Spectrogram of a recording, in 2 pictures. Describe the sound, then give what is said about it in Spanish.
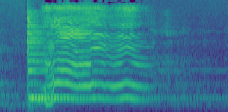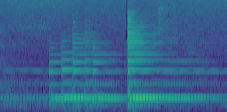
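A steady held note sounds while a wavering, whiny voice-like tone clashes against it off-key, then two shorter dissonant bursts follow over the continuing drone. “Ahora hazme una nota discordante.”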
